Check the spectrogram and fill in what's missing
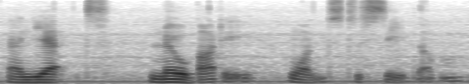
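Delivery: low, slow, hushed and haunted; a weary man confessing what he can't wash off; illustrated man. Acted.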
